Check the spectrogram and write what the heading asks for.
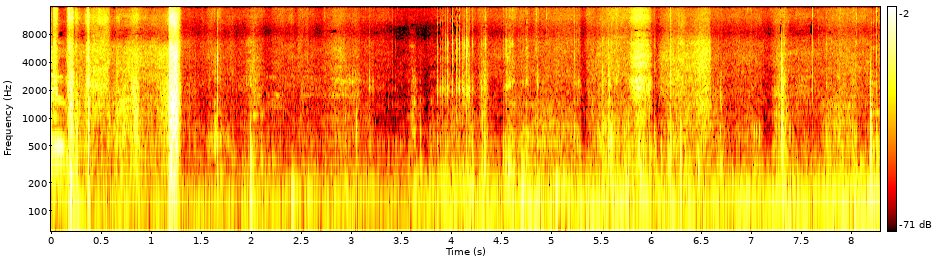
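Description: Scraping, rubbing and sharp clicks of a stubborn plastic carpet-retaining clip in a car footwell being pried at by hand, with one loud snap-like click about a second in.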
